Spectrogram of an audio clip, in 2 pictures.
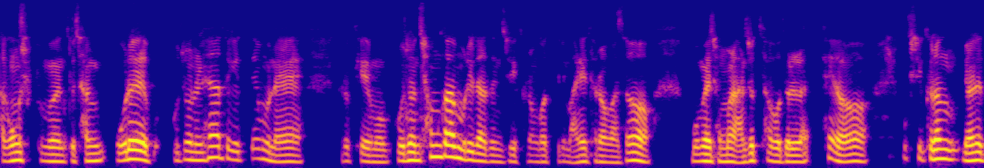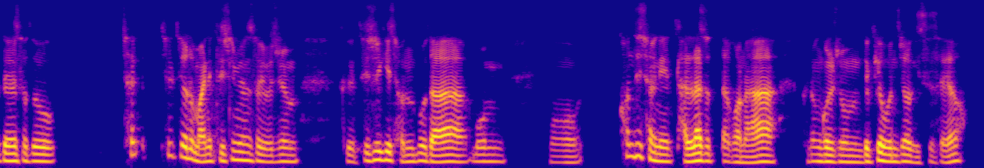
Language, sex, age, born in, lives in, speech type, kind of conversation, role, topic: Korean, male, 40-44, South Korea, South Korea, conversation, advice, advisor, 가공식품 섭취를 줄이려면 어디서부터 시작하는 것이 좋을까요?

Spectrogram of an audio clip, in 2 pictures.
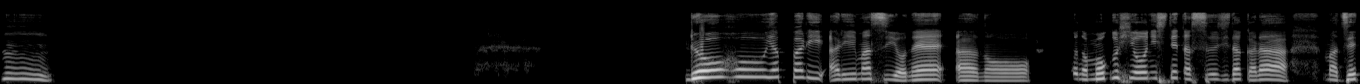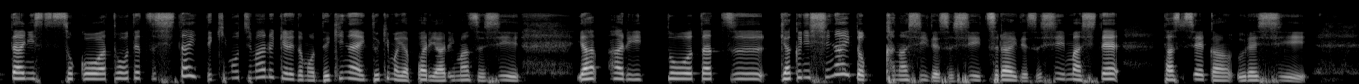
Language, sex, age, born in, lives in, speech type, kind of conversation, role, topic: Japanese, female, 45-49, Japan, United States, conversation, unstructured, none, 仕事で最もやりがいを感じた瞬間はいつですか？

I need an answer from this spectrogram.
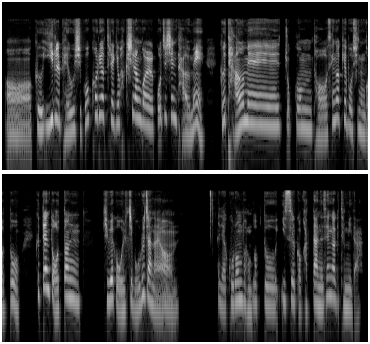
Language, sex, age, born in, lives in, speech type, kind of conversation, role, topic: Korean, female, 45-49, South Korea, South Korea, conversation, advice, advisor, 새로운 직장 제안들 사이에서 조건을 비교해 협상까지 고려할 때 어떻게 선택하면 좋을까요?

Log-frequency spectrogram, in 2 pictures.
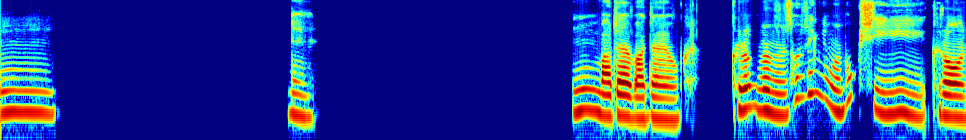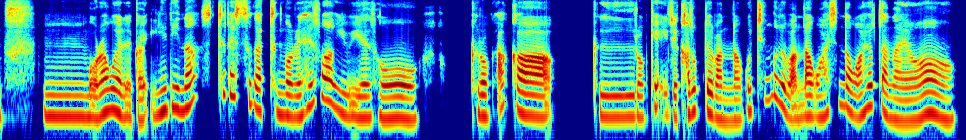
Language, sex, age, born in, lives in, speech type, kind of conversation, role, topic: Korean, female, 20-24, South Korea, Japan, conversation, unstructured, none, 일과 삶의 균형을 어떻게 맞추고 계신가요?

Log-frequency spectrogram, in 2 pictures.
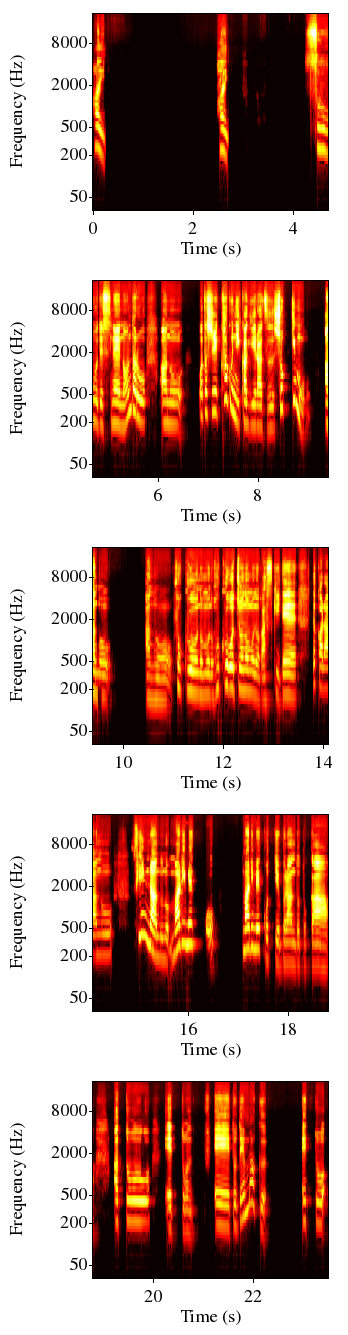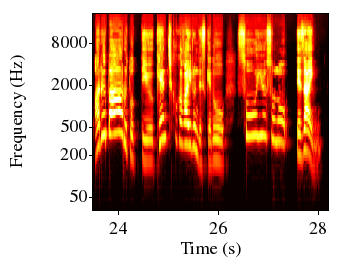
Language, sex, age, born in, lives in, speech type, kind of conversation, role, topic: Japanese, female, 35-39, Japan, Japan, conversation, podcast, guest, 家でいちばん落ち着く場所はどこですか？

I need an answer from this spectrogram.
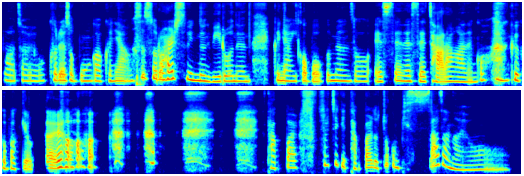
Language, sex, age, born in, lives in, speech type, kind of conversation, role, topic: Korean, female, 30-34, South Korea, South Korea, conversation, unstructured, none, 당신이 가장 좋아하는 음식은 무엇인가요?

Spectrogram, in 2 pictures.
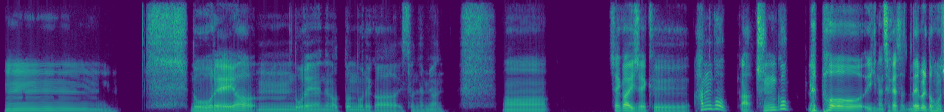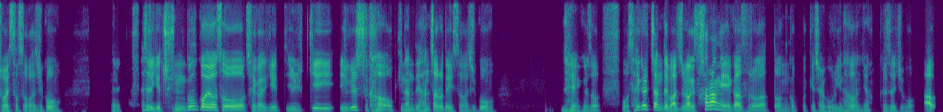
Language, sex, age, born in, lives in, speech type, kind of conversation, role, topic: Korean, male, 18-19, South Korea, Japan, conversation, podcast, guest, 요즘은 주로 어떤 방법으로 신곡을 찾아 들으시나요?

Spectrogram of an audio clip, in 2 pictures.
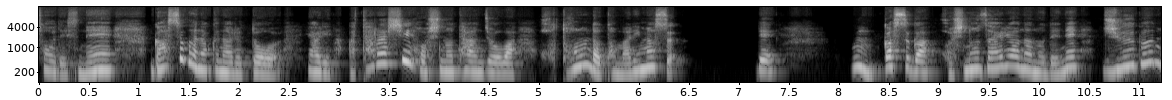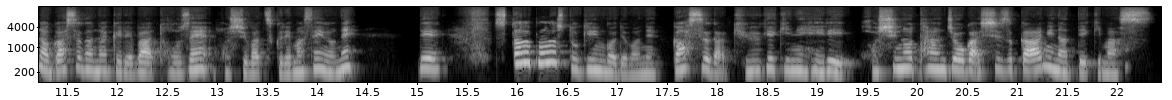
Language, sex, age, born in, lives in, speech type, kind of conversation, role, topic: Japanese, female, 55-59, United States, United States, read, expert-assistant, expert, 星は本当に“生まれて” “死ぬ”と聞きましたが、それはどうやって確かめられているのですか？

